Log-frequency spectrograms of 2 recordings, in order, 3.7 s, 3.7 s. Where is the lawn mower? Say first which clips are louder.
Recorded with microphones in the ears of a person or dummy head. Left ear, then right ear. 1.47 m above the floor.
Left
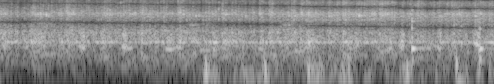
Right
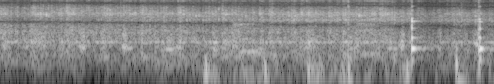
Left 1 dB; 40° left (ahead or behind); by 3.7 s 50° left (ahead or behind).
